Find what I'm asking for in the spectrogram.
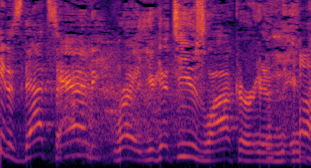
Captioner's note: audience laughs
